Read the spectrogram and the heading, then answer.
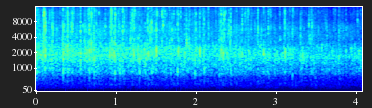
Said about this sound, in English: And gosh, I hope you're clapping, not because you feel like you have to, because you agree.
